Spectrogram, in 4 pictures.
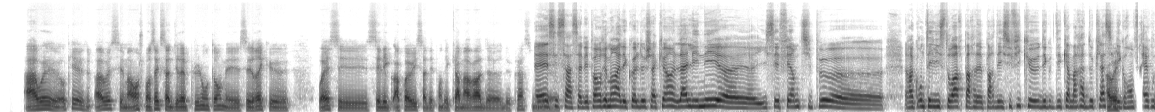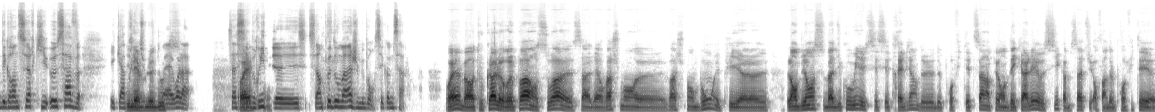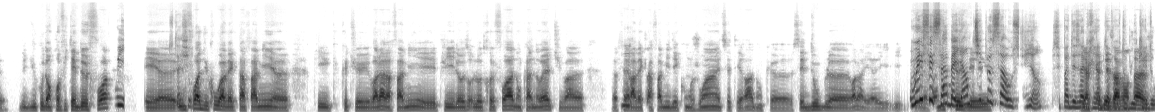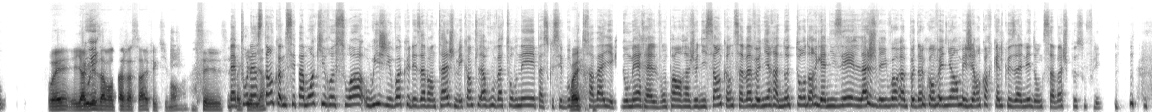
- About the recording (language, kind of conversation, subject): French, podcast, Peux-tu raconter une tradition familiale liée au partage des repas ?
- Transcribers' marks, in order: stressed: "eux"; chuckle; chuckle; chuckle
